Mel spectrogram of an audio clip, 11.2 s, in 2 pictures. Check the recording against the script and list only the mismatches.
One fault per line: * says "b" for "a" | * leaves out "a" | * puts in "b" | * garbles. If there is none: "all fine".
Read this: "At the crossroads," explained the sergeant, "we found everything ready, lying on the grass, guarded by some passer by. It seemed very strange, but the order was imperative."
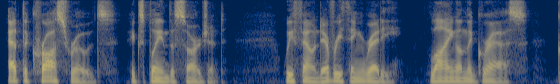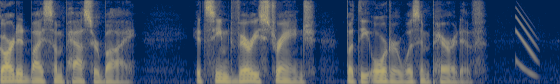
all fine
